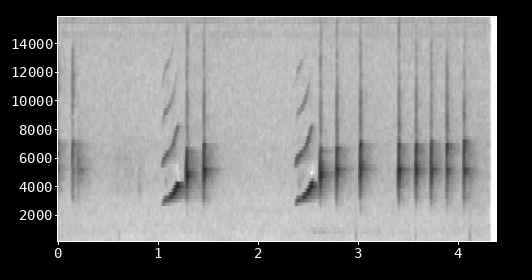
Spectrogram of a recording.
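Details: Bird calling from a tree: short, high, clear notes, some sweeping upward, given in small clusters separated by pauses, with a quick run of repeated sharp chips near the end over quiet background.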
